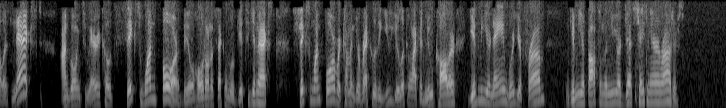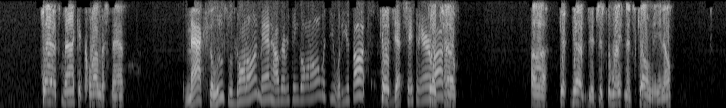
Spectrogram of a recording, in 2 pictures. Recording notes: I take live callers!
